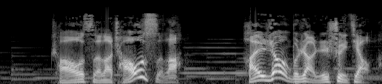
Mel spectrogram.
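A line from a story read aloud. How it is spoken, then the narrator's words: Roaring lion. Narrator (Chinese): 狮子咆哮道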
